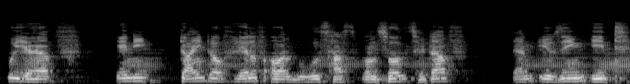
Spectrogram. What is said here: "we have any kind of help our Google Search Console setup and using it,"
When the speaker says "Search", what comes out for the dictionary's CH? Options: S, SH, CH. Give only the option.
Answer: S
